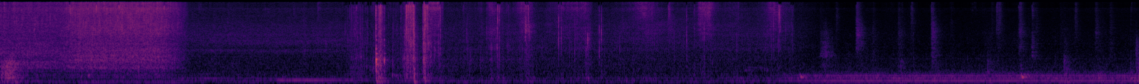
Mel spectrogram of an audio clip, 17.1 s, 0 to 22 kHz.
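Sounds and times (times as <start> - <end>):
crinkling and rustling: 5.1 - 12.2.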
